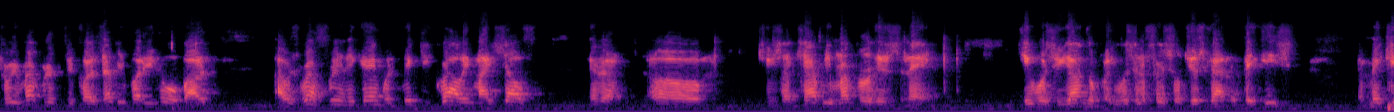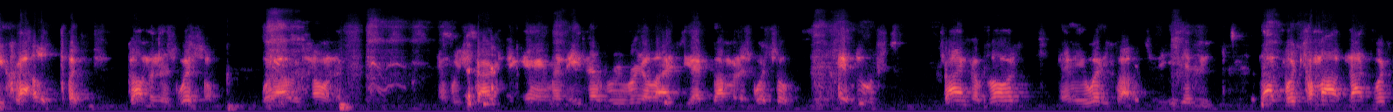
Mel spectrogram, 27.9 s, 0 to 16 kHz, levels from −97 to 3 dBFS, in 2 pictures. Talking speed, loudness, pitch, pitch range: 185 wpm, -36 LUFS, 110 Hz, 100-120 Hz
